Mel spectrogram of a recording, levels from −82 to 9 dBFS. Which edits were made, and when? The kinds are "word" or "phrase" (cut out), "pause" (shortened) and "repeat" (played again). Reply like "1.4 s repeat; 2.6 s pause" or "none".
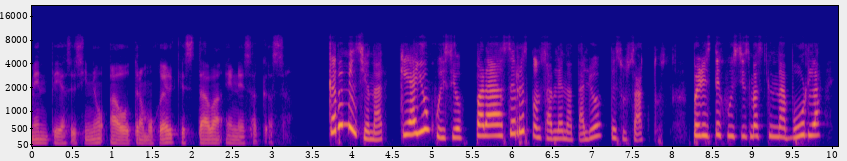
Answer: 4.5 s pause

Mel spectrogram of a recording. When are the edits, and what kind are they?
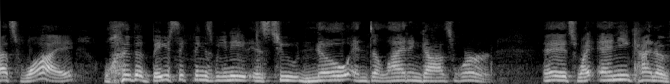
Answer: none

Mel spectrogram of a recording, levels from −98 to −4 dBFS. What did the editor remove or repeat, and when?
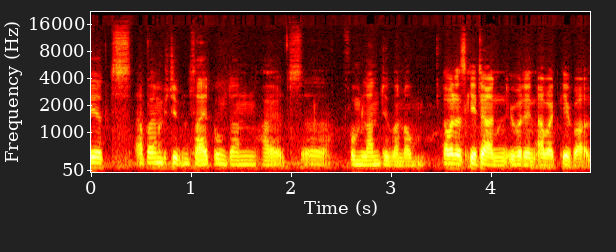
3.4 s pause

